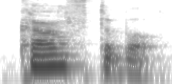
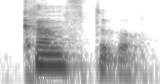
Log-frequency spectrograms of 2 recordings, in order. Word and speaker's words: comfortable: automatic automatic automatically chemistry ch m ça il prononcer que chemistry chimie chemistry comfortable comfortable comfortable n pas obligé prononcer f r pour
